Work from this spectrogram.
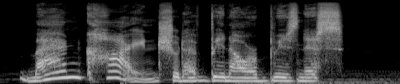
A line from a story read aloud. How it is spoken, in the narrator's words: growled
